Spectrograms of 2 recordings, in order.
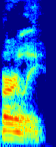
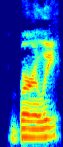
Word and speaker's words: Buehrle: Mark Burley.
